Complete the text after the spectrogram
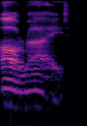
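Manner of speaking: very soft voice, rich and full. Retelling what the Pope said when he held their hands: rich Aslan-like voice. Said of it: "in that rich Aslan-like voice".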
